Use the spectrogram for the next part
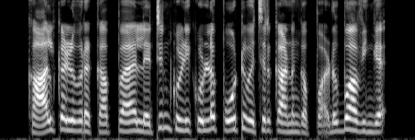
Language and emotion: Tamil, disgusted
